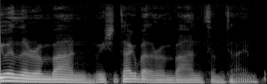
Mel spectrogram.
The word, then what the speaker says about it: Ramban: And Ramban when mm-hmm. talking about Nachmanides.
